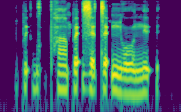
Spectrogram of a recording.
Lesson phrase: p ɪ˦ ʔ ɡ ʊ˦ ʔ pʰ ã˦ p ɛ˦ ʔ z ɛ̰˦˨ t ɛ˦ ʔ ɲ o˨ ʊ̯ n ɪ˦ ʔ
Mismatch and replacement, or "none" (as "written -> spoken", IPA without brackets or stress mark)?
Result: none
